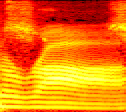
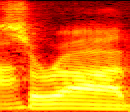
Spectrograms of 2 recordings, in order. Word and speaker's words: Syrah: Combining a roasty imperial stout with jammy Syrah wine notes. I don't drink wine. Is that how that's pronounced? – Syrah. – Syrah, there we go.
